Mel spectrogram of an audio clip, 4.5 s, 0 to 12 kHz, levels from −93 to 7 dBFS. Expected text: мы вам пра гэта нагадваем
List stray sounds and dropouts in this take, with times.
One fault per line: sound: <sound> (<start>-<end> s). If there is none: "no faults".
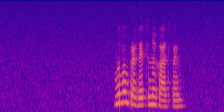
no faults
